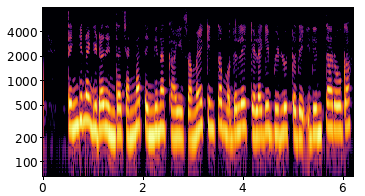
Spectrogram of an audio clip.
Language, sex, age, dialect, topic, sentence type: Kannada, female, 51-55, Coastal/Dakshin, agriculture, question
